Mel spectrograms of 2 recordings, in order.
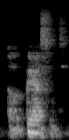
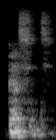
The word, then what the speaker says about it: Bessent: So, let's uh let's go back to Basset. Bessent. it's pronounced in this weeks and we will continue as needed.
